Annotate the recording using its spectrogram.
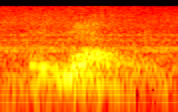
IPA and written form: əˈɫaʊ (allow)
